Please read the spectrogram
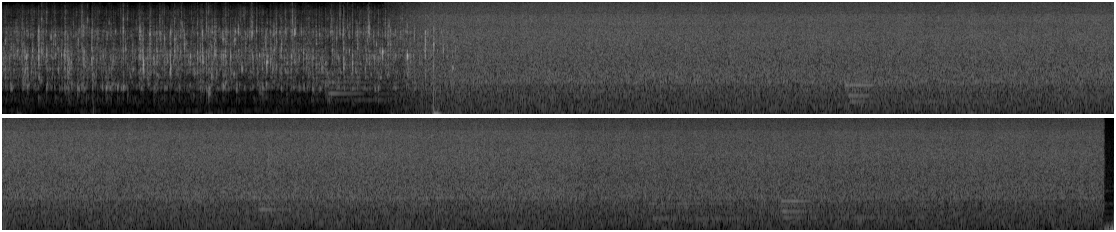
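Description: Small mountain creek trickling and bubbling over rocks. After about four seconds it gives way to the steady rush of water tumbling down a rocky cascade.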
